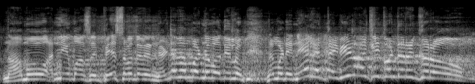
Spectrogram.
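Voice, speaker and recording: An older man, preaching a sermon that swings from hushed storytelling to high shouted appeals. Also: expressive, a little fast. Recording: echoey hall.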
